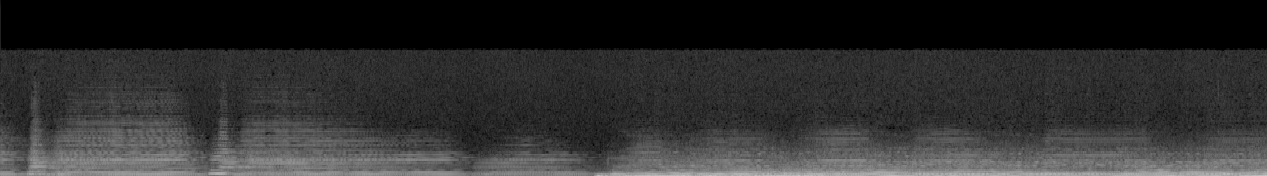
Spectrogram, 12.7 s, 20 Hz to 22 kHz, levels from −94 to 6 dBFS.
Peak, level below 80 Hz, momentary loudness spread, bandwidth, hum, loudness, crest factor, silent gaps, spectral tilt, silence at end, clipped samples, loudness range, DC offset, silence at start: -12 dBFS; -52 dBFS; 13 LU; 16 kHz; none; -29 LUFS; 16 dB; none; -7.5 dB/octave; 0 s; under 0.1%; 10 LU; under 0.1%; 0 s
